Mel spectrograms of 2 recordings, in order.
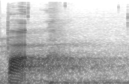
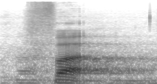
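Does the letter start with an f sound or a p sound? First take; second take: p sound; f sound. First: It starts with a p sound, lips closed. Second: It starts with an f sound, teeth on lip. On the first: The speaker calls it wrong. "fa tuh malah jadi pa" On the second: The speaker calls it right. "susah dalam menyebutkan huruf fa"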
